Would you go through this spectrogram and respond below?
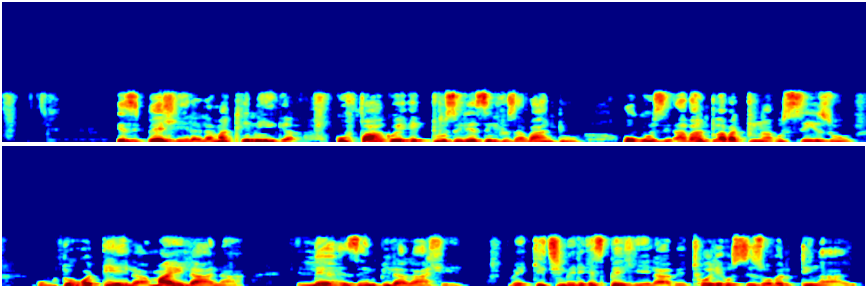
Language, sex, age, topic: North Ndebele, male, 18-24, health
